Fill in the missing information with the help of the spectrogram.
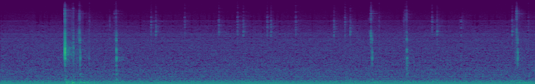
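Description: Sparse clicks of computer keyboard keys and mouse buttons, the loudest about a second in, over a steady low hum.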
